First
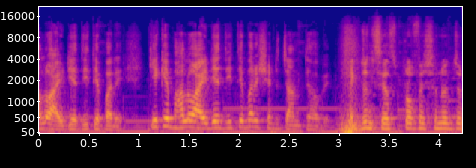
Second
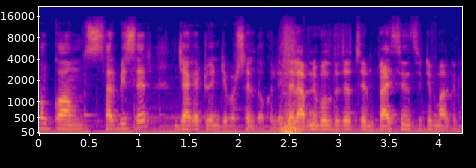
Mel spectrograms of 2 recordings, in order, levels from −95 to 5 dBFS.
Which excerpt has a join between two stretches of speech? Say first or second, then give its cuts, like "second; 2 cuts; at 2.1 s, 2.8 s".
first; 1 cut; at 2.9 s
